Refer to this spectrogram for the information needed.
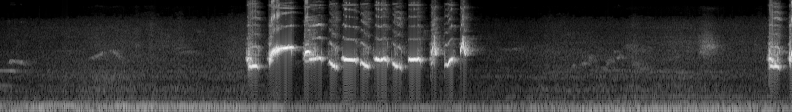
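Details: Relaxed song from an orange-headed thrush: a loud two-and-a-half-second flurry of slurred whistles and sharp twittered notes, falling in pitch, then quiet hum and the start of another phrase.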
